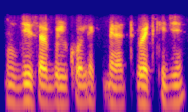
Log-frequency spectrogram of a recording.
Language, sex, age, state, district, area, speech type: Urdu, male, 18-30, Uttar Pradesh, Saharanpur, urban, conversation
